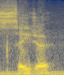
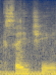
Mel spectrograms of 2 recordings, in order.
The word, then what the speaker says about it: Seiji: That, of course, leaves us with Frankie Perez to take on Zeshin and Death Touch versus Seijo. I think I said his name wrong. It's like Seiji, not Seijo.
